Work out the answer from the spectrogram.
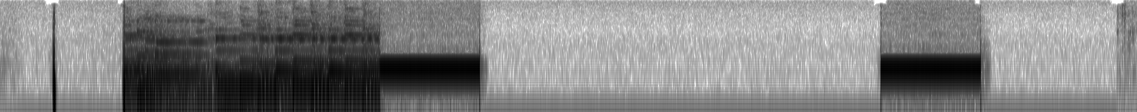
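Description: Telephone line tones during a call transfer: a click, a few seconds of busy tonal chiming, then a steady beep, and after a long silence one more identical beep.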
